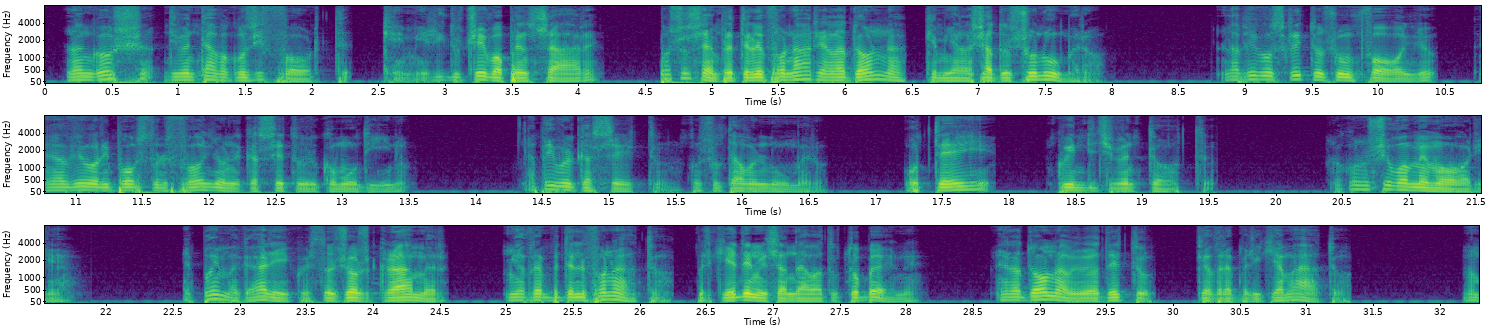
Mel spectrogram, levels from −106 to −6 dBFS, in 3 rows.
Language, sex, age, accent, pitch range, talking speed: Italian, male, 50-69, native, 80-120 Hz, 130 wpm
